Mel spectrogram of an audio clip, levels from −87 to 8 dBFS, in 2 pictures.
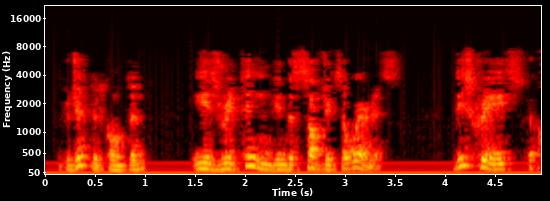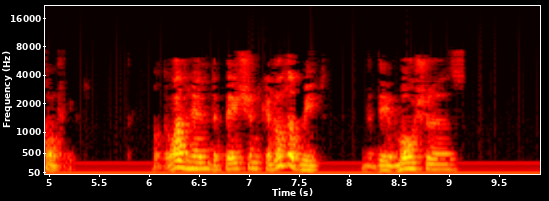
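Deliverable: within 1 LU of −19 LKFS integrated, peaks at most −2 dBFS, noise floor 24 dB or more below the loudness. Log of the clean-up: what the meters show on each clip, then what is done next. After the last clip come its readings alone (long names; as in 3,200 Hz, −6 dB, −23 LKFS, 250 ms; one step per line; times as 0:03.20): crackle rate 50 per second; mains hum 50 Hz; hum harmonics up to 250 Hz; level of the hum −36 dBFS; integrated loudness −26.0 LKFS; sample peak −5.5 dBFS; target loudness −19.0 LKFS
→ click removal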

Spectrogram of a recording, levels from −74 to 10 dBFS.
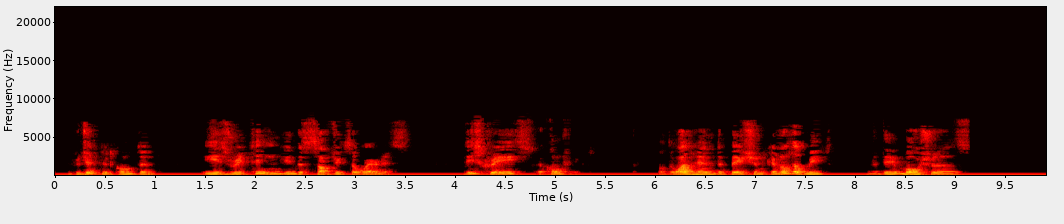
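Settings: crackle rate 0 per second; mains hum 50 Hz; hum harmonics up to 250 Hz; level of the hum −36 dBFS
→ hum removal 50 Hz, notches 5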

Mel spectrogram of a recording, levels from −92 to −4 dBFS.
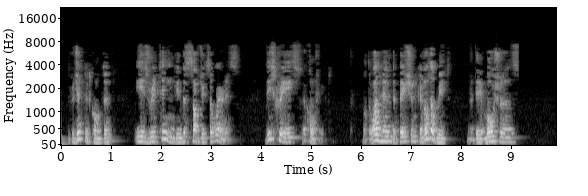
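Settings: mains hum none found; integrated loudness −26.0 LKFS; sample peak −6.0 dBFS; target loudness −19.0 LKFS
→ level +7 dB
brickwall limiter −2 dBFS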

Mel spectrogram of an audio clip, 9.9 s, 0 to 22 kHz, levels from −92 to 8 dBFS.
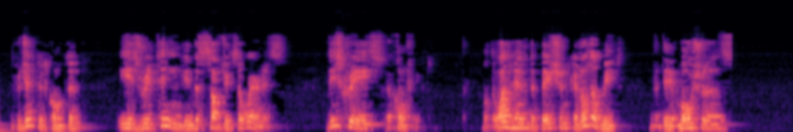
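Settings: integrated loudness −19.5 LKFS; sample peak −2.0 dBFS; background noise floor −68 dBFS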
